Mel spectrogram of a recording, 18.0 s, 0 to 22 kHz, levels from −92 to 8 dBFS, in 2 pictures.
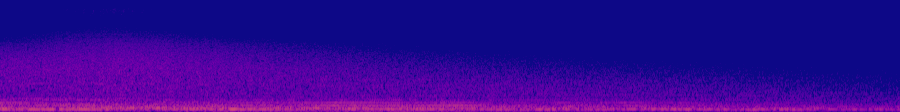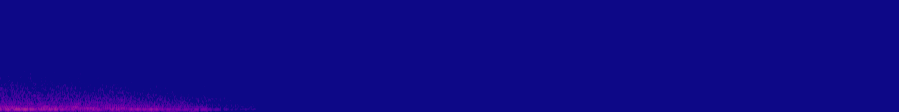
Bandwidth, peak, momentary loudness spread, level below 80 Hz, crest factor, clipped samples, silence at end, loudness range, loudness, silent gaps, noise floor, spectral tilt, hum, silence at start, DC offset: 16 kHz; -38 dBFS; 15 LU; -72 dBFS; 18 dB; under 0.1%; 6.9 s; 15 LU; -53 LUFS; none; under -90 dBFS; -7.5 dB/octave; none; 0 s; under 0.1%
